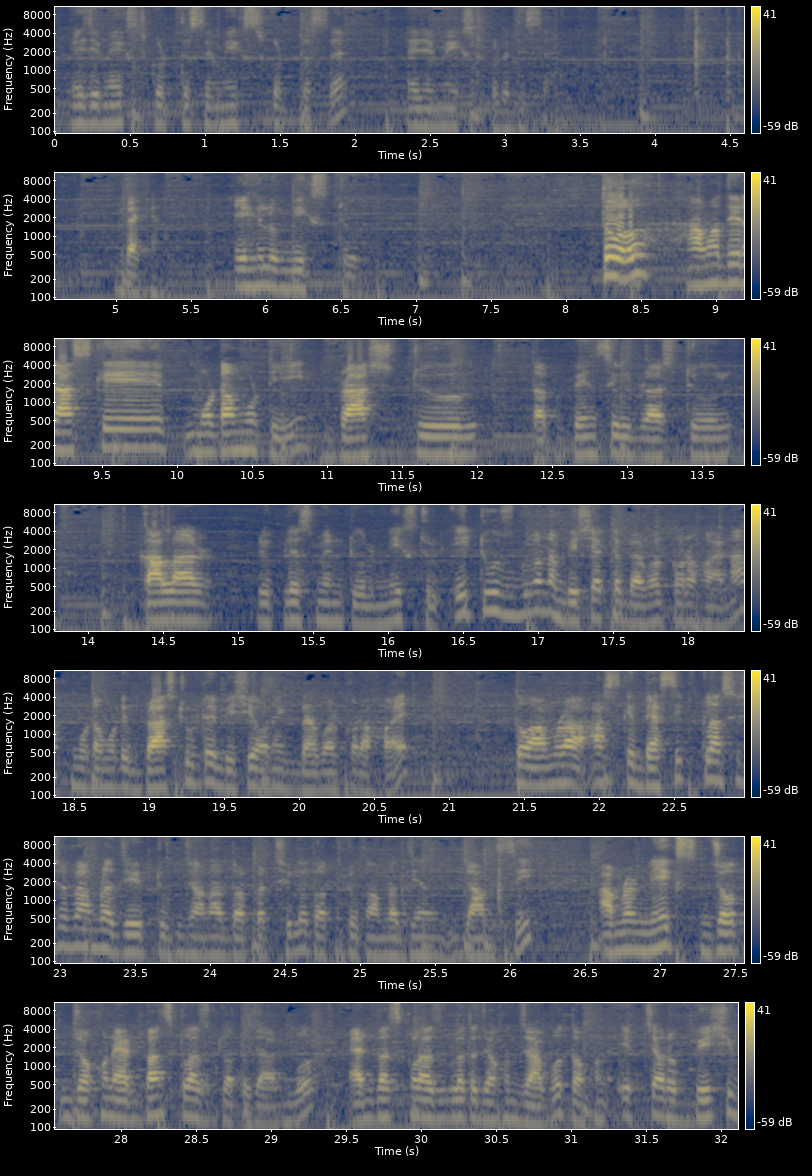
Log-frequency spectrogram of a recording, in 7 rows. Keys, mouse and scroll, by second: 4.2 ctrl+-, 8.6-9.5 drag, 23.7 click.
